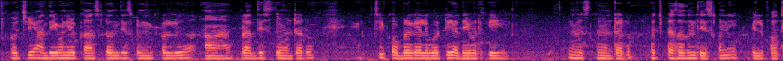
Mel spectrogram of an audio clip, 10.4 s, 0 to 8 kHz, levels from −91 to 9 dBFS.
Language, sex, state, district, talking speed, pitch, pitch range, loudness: Telugu, male, Andhra Pradesh, Visakhapatnam, 115 wpm, 135 Hz, 130-140 Hz, -17 LUFS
